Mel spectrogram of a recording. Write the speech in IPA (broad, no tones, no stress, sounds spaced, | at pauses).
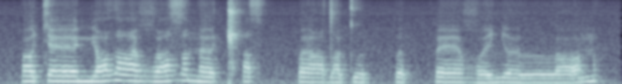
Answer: ɒ c ɛː mʲ ɒ ðˤ ɛː ʁʷ e zˤ ə n ɜ ǁʰ ɐ sˤ pː ɐː dˤ ɛ tʷ ə pː ə pː ɛː ʁʷ e ʎ əː lː ɒ n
